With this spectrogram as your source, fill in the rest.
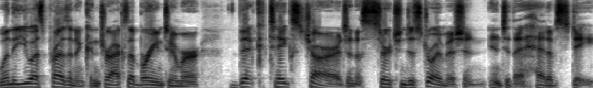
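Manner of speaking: dramatic movie-trailer announcer voice. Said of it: "in his announcer voice".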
